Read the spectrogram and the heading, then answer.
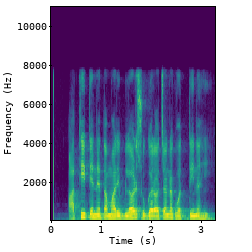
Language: Gujarati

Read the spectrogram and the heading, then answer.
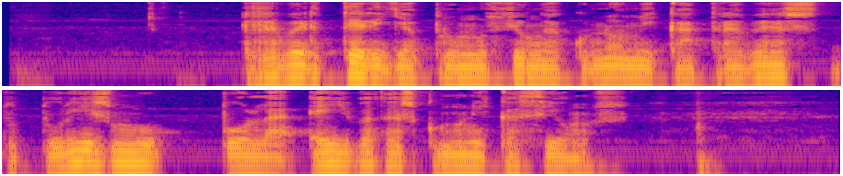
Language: Galician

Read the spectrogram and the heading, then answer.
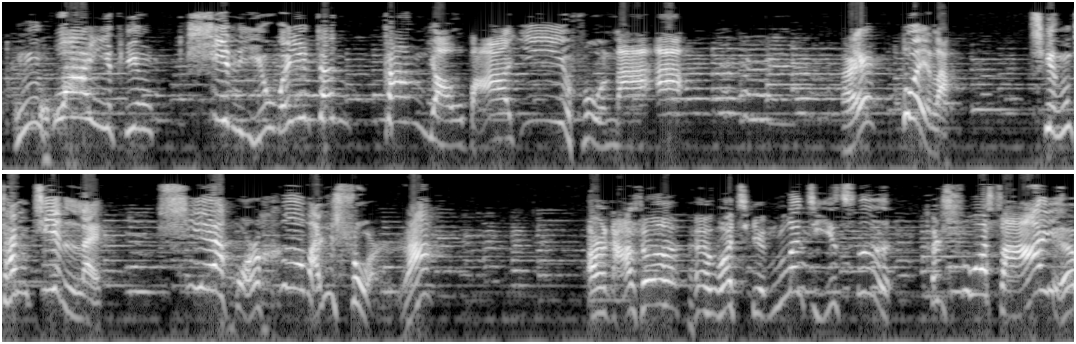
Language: Chinese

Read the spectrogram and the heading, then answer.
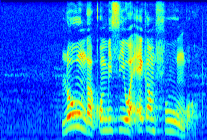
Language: Tsonga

